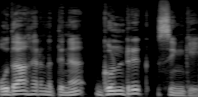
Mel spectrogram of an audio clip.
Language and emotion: Malayalam, neutral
